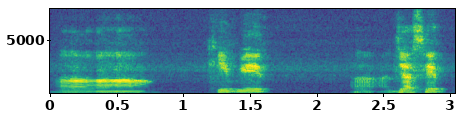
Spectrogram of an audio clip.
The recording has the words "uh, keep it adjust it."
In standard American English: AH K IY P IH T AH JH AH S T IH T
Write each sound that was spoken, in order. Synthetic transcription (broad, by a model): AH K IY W IH T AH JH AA S IH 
